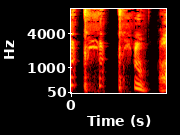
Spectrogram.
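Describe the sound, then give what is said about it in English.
A person makes a short series of rough, raspy cough-like bursts, about four in quick succession with brief gaps, imitating a cough by the character Naito. No words are spoken. “Did Naito cough?”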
